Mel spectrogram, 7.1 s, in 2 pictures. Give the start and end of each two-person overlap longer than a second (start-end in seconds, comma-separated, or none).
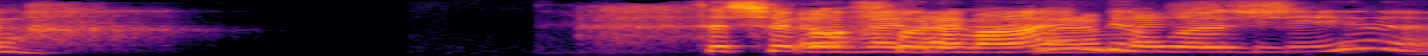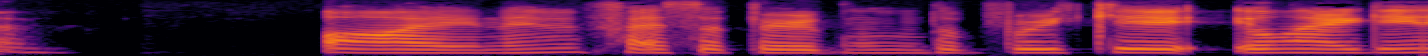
1.9-3.4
